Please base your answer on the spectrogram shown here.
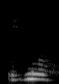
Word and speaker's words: snow: Snow. Snow. Snow. Okay, snow. Es como si fuera la O y la W se pronuncia como si fuera una U.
